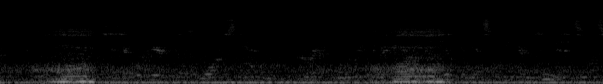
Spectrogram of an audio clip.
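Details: Father snoring during sleep, recorded by family because he doubted he snores: low rumbling snores about three seconds apart, roughly 18 breaths a minute, over a steady background hum.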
